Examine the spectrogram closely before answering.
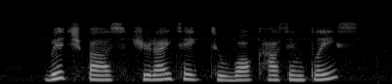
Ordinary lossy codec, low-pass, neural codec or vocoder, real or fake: none; 7.2 kHz; codec, 16 kHz in and 24 kHz out, 1 kbps, XY-Tokenizer; fake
